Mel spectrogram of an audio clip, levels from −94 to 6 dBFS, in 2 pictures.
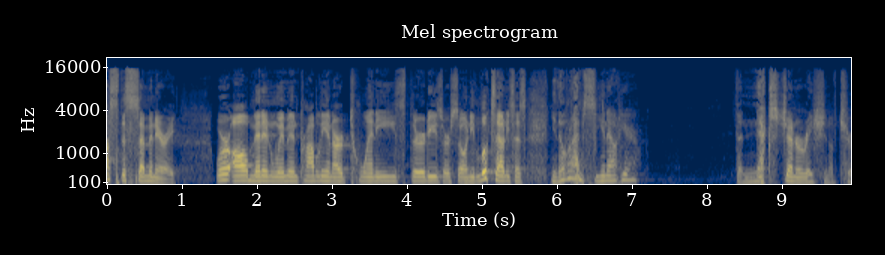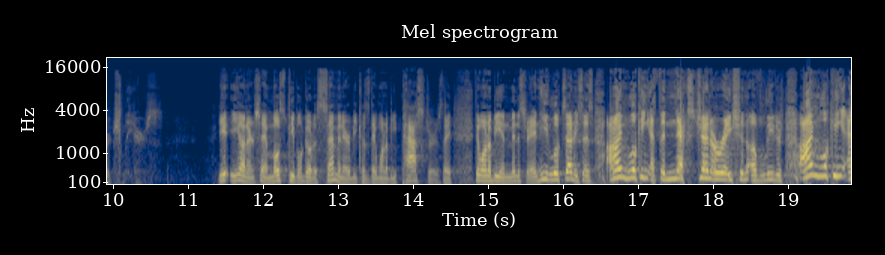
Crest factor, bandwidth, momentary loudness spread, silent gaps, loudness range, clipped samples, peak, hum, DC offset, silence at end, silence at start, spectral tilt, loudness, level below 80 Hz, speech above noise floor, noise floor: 22 dB; 15.5 kHz; 20 LU; none; 16 LU; under 0.1%; 0 dBFS; none; under 0.1%; 0 s; 0 s; -4.5 dB/octave; -20 LUFS; -60 dBFS; 59 dB; -80 dBFS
